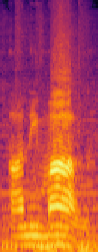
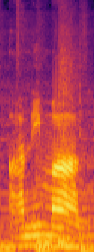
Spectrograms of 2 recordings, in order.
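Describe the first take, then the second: First: It is said with Spanish vowel sounds. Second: The same.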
